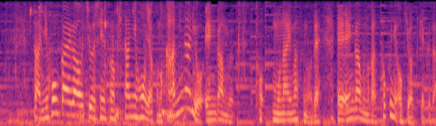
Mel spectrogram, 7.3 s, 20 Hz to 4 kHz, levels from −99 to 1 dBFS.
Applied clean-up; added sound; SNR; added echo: none; Chewing, mastication; 9 dB; none.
